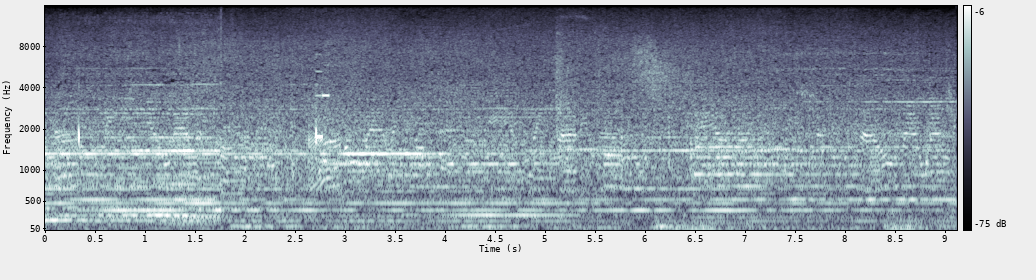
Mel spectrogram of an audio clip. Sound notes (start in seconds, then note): 2.7 phone bleeps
